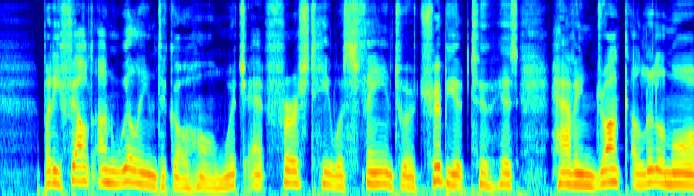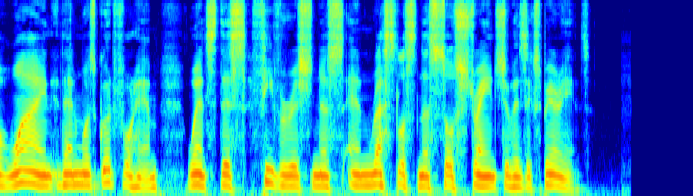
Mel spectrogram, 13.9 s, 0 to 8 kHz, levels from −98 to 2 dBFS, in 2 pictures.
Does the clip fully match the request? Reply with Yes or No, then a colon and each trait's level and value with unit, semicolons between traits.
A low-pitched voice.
Yes: low, 120 Hz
